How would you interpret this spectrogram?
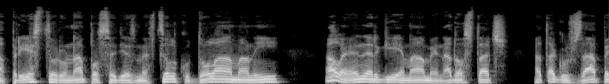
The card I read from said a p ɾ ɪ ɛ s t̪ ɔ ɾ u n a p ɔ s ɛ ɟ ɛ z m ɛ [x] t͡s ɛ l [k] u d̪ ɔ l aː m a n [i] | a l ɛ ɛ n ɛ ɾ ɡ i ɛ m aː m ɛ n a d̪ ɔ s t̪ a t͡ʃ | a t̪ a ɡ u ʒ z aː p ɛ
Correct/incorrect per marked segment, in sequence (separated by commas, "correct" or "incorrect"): incorrect, correct, incorrect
